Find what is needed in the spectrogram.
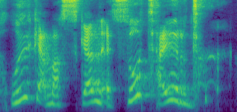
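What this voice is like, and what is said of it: Put-on Scottish accent. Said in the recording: “I'm not very good at Scottish accents. I could do one, and it's an impression of Gerard Butler in that advert for moisturiser”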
